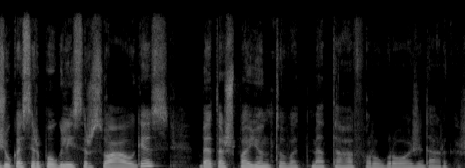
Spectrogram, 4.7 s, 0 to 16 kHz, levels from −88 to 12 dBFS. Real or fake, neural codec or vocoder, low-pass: real; none; 14.4 kHz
